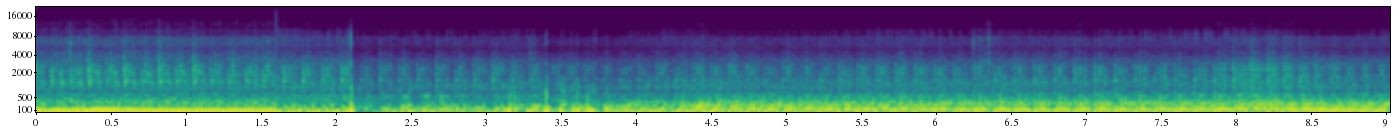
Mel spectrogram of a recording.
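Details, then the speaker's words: John Deere 1010 crawler dozer diesel, sat in a barn about 12 years; after bleeding injectors by cracking the lines it runs with a steady, even low chug at idle, no knocks or misses; fixed and running. "well there it is i mean it's fixed up and running"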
